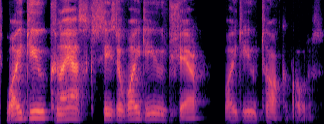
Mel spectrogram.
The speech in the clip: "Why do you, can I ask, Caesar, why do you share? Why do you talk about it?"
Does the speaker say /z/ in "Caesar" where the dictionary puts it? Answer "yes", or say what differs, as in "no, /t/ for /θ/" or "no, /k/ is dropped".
yes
